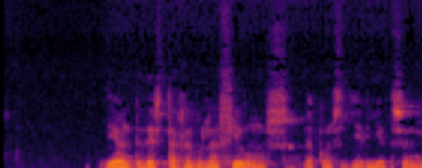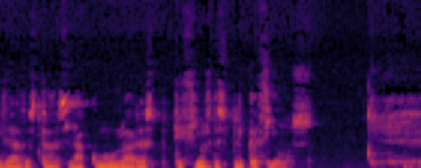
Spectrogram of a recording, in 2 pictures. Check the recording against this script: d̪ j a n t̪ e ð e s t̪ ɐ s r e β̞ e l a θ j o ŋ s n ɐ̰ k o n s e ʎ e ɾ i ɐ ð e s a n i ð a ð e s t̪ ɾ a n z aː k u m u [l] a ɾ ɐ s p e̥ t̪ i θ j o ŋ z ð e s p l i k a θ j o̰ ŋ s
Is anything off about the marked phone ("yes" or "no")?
no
